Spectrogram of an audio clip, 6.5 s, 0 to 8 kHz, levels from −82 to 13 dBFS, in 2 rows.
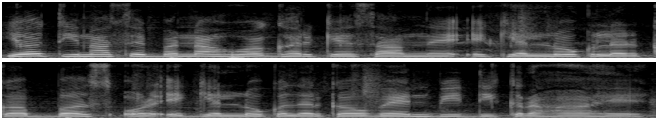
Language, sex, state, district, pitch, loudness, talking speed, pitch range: Hindi, female, Arunachal Pradesh, Papum Pare, 225 Hz, -16 LUFS, 210 wpm, 220-240 Hz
